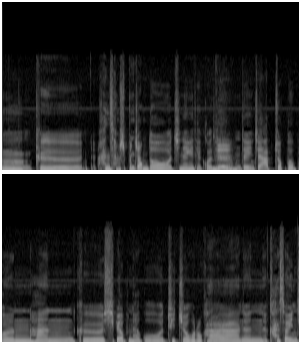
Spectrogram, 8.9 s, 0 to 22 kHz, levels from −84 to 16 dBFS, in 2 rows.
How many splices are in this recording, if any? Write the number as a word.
one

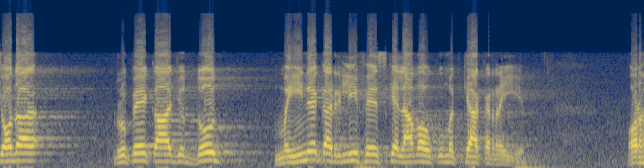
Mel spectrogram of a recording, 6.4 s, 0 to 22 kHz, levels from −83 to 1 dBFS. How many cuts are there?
zero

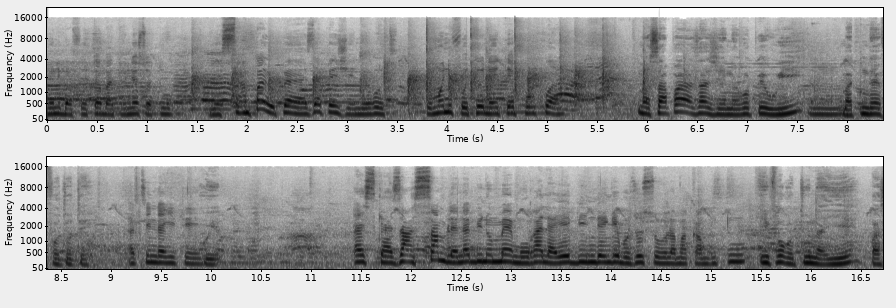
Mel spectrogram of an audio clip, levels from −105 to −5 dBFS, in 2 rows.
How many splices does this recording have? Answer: zero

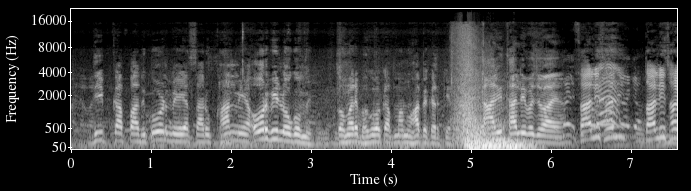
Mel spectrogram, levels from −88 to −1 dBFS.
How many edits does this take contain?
one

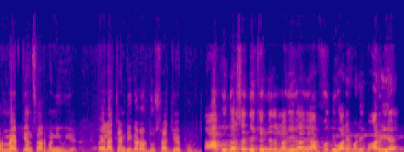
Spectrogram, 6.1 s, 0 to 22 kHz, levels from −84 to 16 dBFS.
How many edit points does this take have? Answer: one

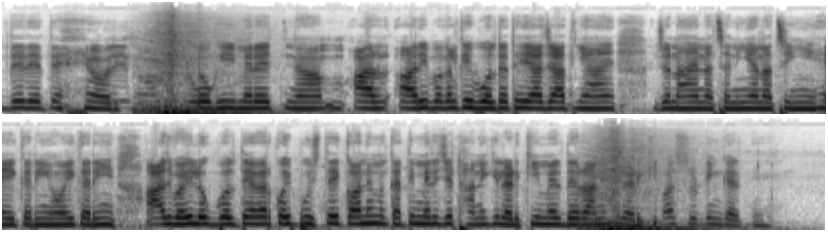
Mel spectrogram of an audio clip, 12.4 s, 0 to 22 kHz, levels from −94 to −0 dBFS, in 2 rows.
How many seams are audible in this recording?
two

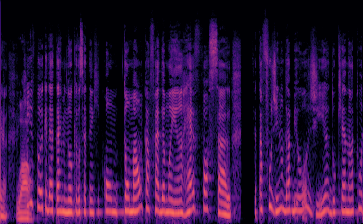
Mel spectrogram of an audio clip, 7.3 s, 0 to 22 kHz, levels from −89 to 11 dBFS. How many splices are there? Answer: one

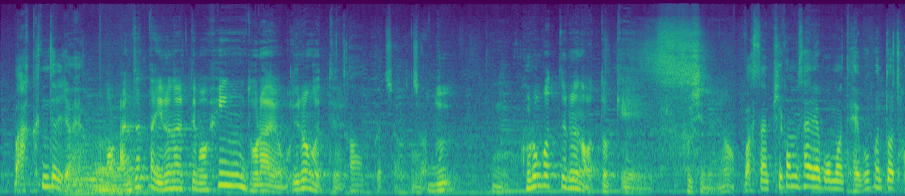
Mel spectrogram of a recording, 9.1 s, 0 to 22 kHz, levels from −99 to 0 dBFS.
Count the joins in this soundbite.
two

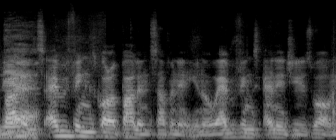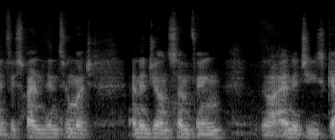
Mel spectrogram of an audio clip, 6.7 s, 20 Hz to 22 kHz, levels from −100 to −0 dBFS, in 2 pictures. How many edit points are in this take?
zero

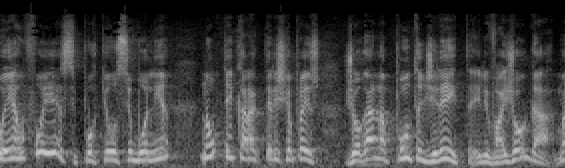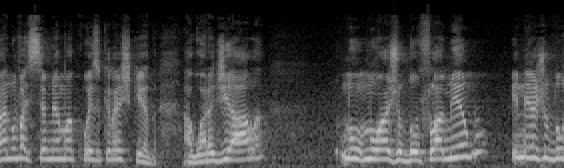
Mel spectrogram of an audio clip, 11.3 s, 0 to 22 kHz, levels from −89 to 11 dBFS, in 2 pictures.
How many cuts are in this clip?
zero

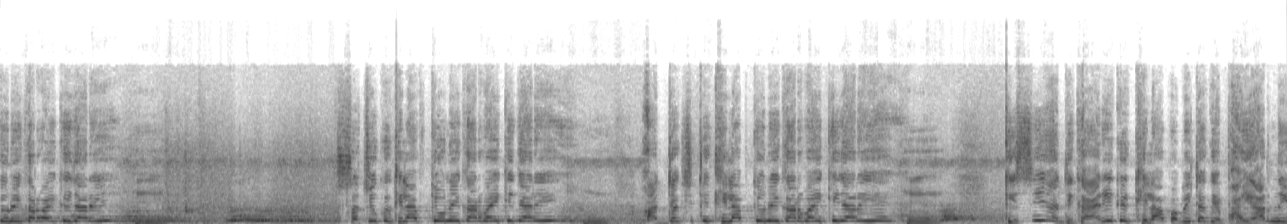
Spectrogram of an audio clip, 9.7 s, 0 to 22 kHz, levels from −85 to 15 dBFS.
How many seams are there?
zero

